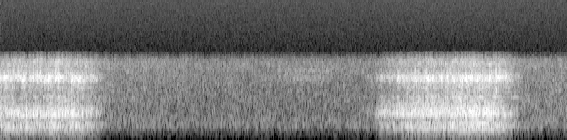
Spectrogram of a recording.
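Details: Adult woman snoring in sleep: two long, rumbling snores about four seconds apart, with quiet between them.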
